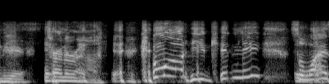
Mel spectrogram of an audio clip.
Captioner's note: laugh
